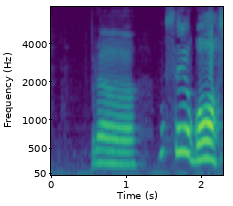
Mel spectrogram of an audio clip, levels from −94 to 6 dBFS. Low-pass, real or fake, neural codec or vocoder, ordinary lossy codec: none; real; none; none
